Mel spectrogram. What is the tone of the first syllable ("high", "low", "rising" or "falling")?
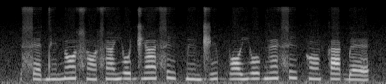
low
